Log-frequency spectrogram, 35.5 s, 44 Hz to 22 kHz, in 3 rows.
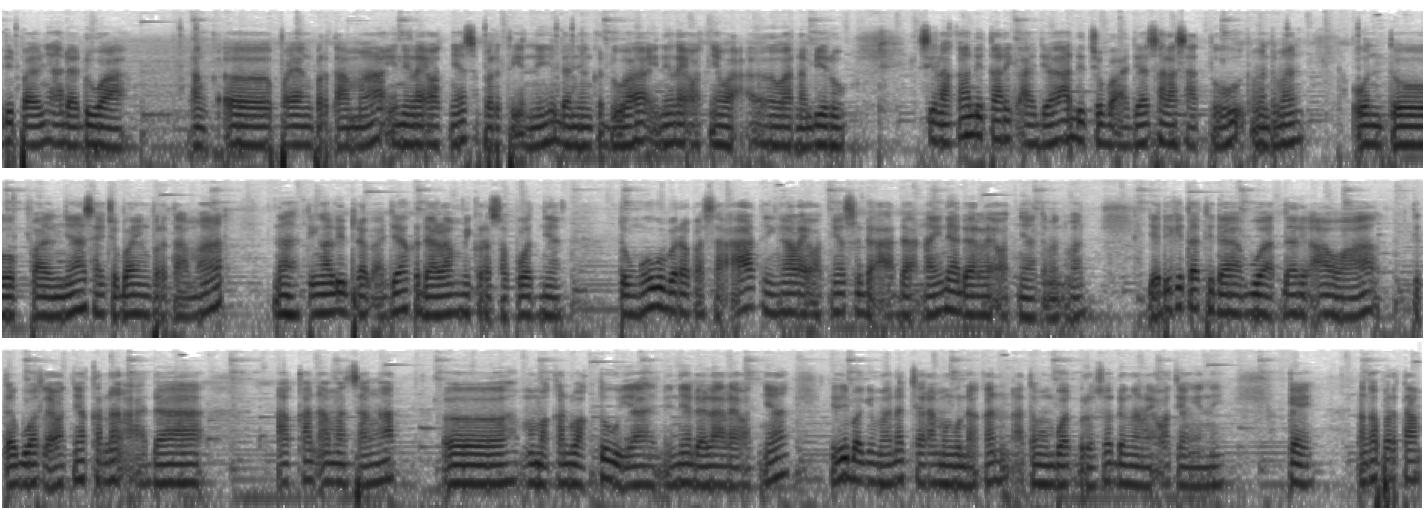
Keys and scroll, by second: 0.0-0.8 typing, 13.2 alt+Tab.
